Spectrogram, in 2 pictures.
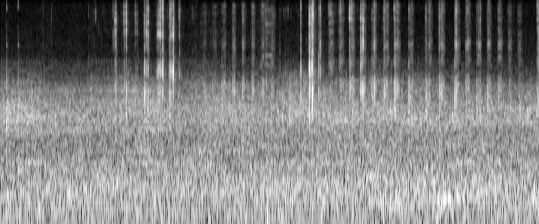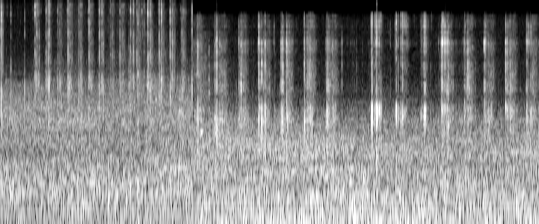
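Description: Eastern cottontail rabbit chewing a raw kale stem close to the microphone: rapid, crisp crunches, several a second, running on without a break.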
